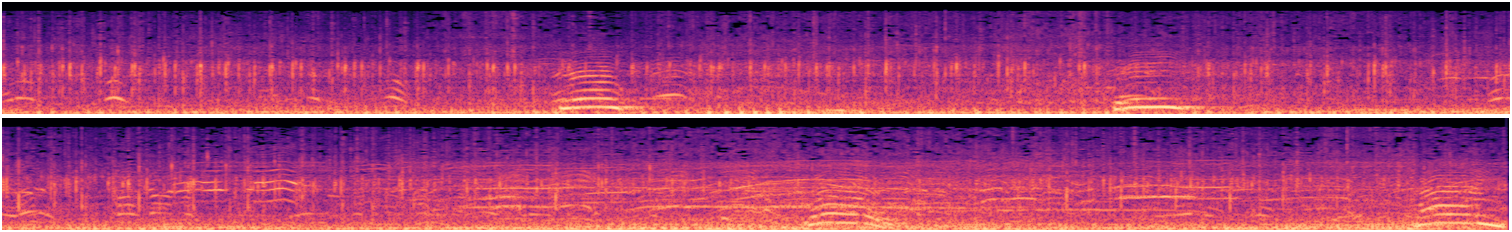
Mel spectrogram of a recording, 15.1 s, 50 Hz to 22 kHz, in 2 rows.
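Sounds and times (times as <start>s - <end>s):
motorcycle engines humming: 0.0s - 15.0s
people talking and calling out: 0.0s - 15.0s.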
